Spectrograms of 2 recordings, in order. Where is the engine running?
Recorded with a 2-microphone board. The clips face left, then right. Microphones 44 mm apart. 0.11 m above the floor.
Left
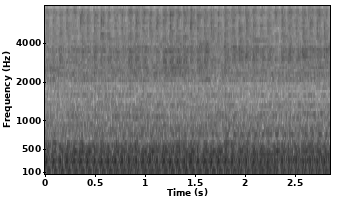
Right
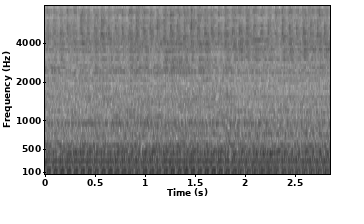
65° left (ahead or behind), 1.2 m.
